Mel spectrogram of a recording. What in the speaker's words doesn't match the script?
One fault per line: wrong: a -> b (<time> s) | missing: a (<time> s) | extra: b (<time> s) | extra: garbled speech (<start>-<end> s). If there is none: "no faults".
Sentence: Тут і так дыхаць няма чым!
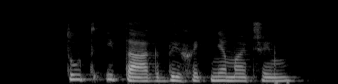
no faults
